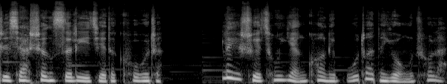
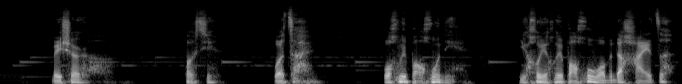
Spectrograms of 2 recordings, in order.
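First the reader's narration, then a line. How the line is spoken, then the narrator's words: Soft, tender. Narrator (Chinese): 宋时清 柔声的说道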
